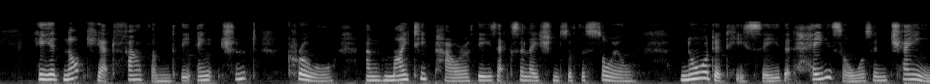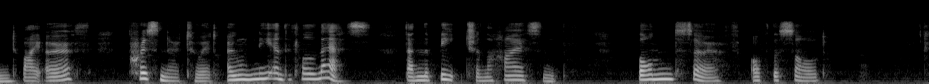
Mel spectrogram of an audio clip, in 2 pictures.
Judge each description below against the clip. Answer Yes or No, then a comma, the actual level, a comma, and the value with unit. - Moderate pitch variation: No, wide, 6.1 semitones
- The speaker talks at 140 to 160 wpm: Yes, average, 145 wpm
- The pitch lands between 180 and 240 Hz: Yes, medium, 185 Hz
